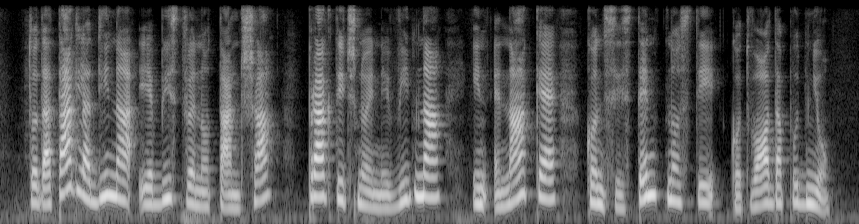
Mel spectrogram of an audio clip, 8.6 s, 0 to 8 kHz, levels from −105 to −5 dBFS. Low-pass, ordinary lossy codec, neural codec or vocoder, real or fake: 7.2 kHz; none; none; real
